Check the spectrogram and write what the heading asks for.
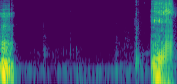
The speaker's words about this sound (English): Did you know that's the fart one?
